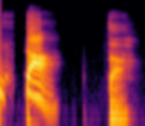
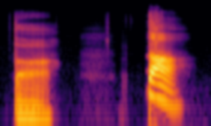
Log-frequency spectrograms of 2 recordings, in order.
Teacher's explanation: एक आवाज पतली है, दूसरी बहुत भारी और गोल है।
